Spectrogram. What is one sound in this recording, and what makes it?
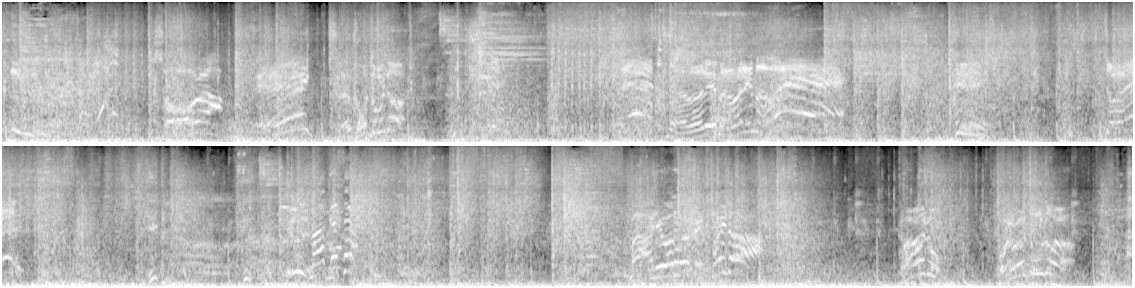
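Heavy metallic impacts and energy blasts crash repeatedly.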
